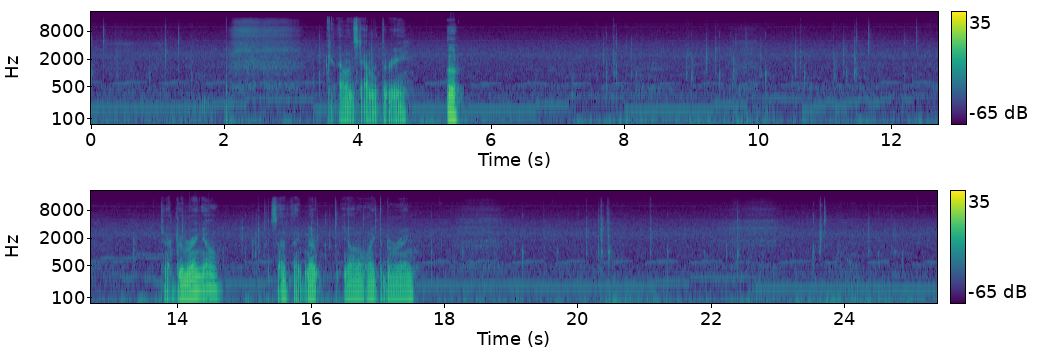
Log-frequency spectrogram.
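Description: Retro video game music plays with simple beeping tones.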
